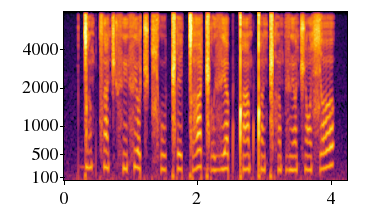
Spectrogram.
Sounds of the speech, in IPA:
ɡ͡ǀə̃pt͡sãt͡ʃ fʲə̃fʲɔt͡ʃt͡ɕʰu ǁeɡ͡ǀaɡ͡ǁo vʲap ǃãpǃə̃ ǁʰə̃pvʲɔ̃t͡ʃɔ̃ ɕʌ

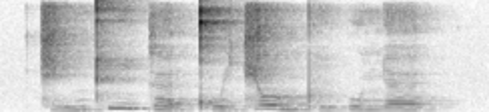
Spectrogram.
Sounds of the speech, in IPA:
t͡ɕiː˩˧ŋkʰiː˥˨kɛː˧˩t̚ pʰu˧˩jt͡ɕɤː˥˨mpʰi˩˧ pu˧ɲɛː˧k̚

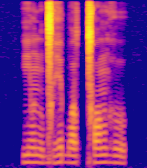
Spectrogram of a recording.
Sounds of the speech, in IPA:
jũnɡ͡ǀebɔl ǀɔŋɦu

